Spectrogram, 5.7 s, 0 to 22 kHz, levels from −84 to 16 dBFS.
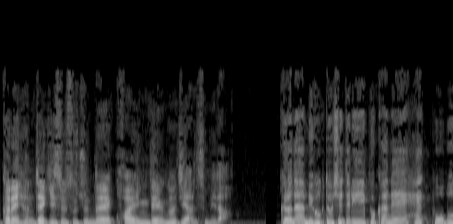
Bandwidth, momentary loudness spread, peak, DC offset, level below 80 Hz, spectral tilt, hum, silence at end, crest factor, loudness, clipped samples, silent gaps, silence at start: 15.5 kHz; 8 LU; -4 dBFS; under 0.1%; -54 dBFS; -5.5 dB/octave; none; 0 s; 18 dB; -23 LUFS; under 0.1%; 3.33-3.41 s; 0 s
